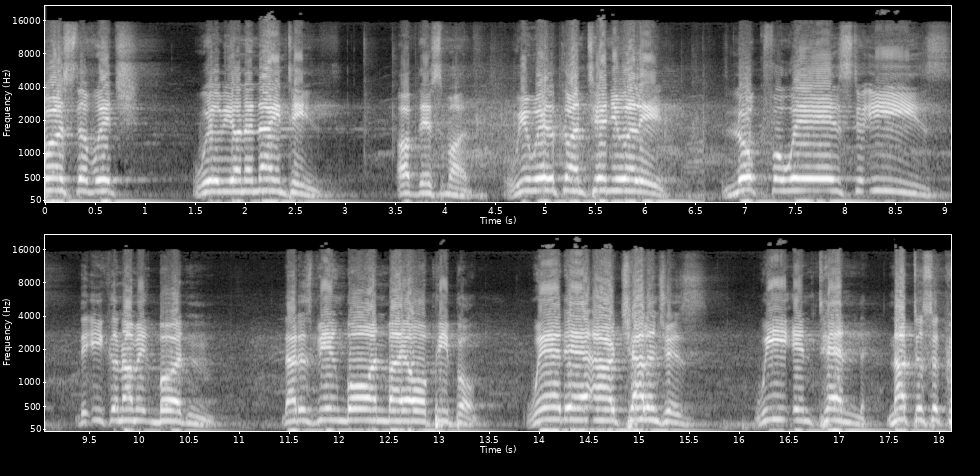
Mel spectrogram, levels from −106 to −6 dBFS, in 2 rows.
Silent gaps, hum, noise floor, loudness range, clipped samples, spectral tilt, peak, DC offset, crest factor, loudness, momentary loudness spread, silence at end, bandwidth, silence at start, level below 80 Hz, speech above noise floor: none; none; -47 dBFS; 4 LU; under 0.1%; -3 dB/octave; -4 dBFS; under 0.1%; 10 dB; -12 LUFS; 16 LU; 0 s; 18 kHz; 0 s; -44 dBFS; 34 dB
